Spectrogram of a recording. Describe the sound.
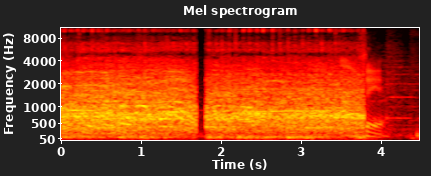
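A dense, loud stadium crowd roar, played as crowd noise, with a steady wash of many overlapping voices, briefly cutting out once partway through, then dropping away abruptly to a faint tail at the end.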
